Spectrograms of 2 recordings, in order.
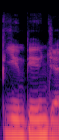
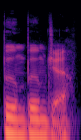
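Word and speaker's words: Boonboomger: buun buer his comments people saying it's not pronounced buun buer it's pronoun boom Boomer and that continued every single week and I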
